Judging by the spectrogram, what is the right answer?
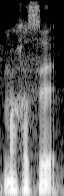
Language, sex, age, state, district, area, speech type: Bodo, male, 18-30, Assam, Baksa, rural, spontaneous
